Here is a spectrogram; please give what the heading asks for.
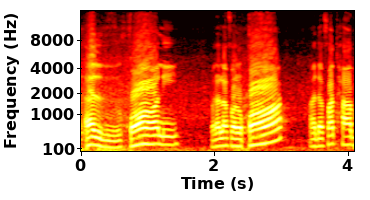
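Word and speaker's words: أذقان: Pada lafal zal jangan sampai mantul, jangan azqani atau az dengan zai, karena di sini zal kecil, azqani.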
